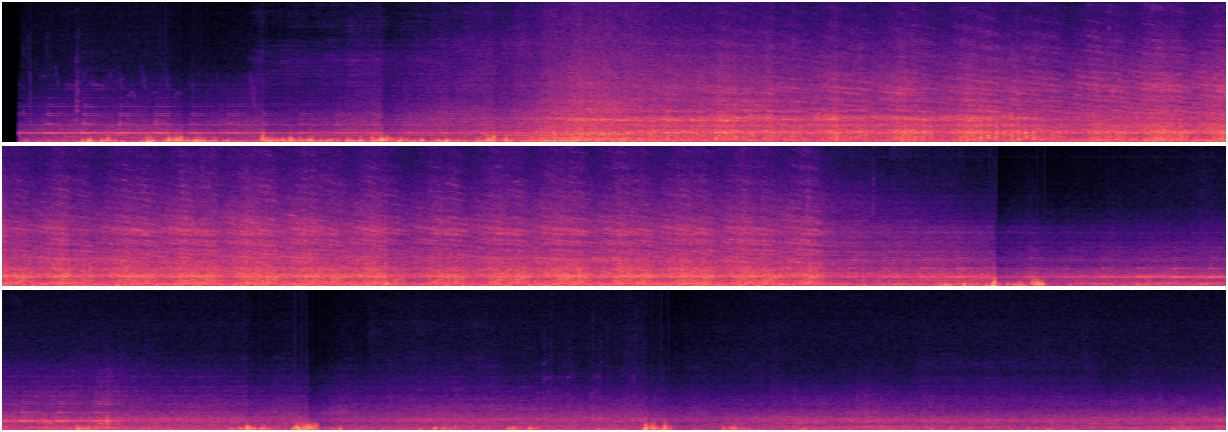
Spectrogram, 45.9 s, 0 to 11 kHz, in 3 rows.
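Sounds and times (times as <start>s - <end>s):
level crossing warning bell: 0.2s - 6.3s, 25.8s - 32.2s
freight train rumbling: 0.2s - 45.9s.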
